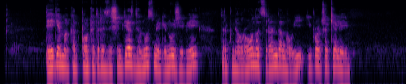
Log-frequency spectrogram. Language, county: Lithuanian, Šiauliai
